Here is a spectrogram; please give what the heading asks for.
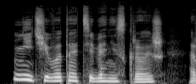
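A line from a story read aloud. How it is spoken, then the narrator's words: Laughing. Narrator (Russian): рассмеялась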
